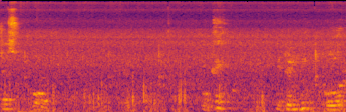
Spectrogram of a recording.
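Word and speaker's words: corps: Then it is written as box, but it is pronounced as core.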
